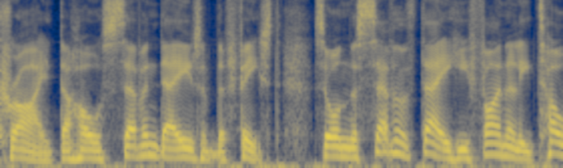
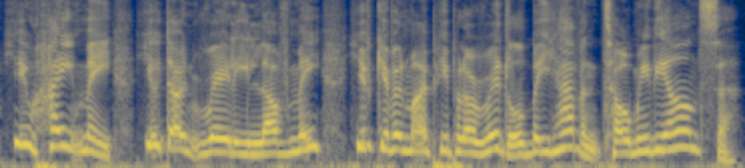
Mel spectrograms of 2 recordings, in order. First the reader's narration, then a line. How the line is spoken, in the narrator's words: Samson's wife threw herself on him, sobbing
